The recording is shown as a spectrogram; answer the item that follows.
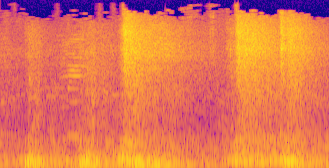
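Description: Procession drums beating a slow march: deep thuds roughly once a second, some with a sharper, crisper stroke on top.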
